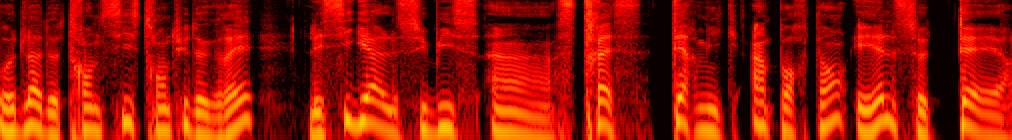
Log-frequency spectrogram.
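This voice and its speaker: The sound is dry and close with no echo, over a quiet background. A man talks in a fairly high pitch, somewhat breathy, with a dark, mellow tone. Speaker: radio host. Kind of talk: news reading, press review. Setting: radio studio. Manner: formal, even-paced; clear, steady newsreader delivery.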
